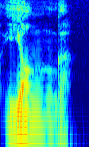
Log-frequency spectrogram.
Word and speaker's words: Jung: Don't pronounce that J. Just go Jung.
